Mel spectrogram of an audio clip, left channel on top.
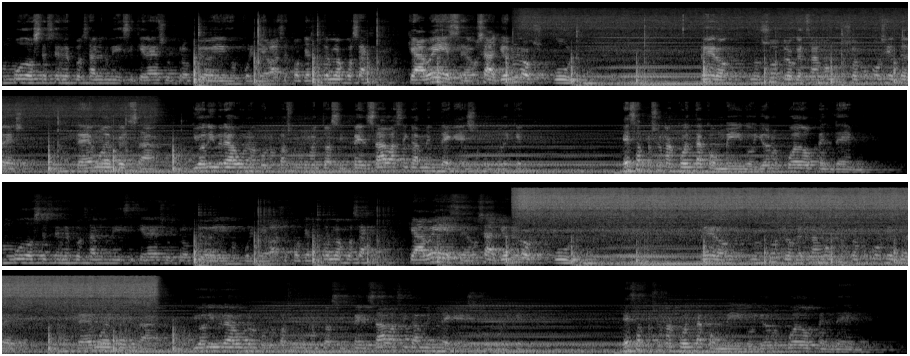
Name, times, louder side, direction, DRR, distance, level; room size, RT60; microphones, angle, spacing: voice 1, 0.0-3.7 4.1-5.8 7.0-9.3 9.8-10.7 11.0-14.3 15.3-17.7, left 3 dB, 90° left, 6 dB, 2.7 m, -31 dB
Walk footsteps, 1.9-2.1 2.5-2.7 3.1-3.3 3.7-4.0 4.4-4.5 5.0-5.2 5.7-5.9 6.3-6.5 7.0-7.2 7.6-7.8 8.3-8.5 8.9-9.1 9.5-9.7 10.2-10.4 10.8-10.9, left 2 dB, 60° left, 2.0 m, -32 dB
sound 1, 5.1-10.6, right 14 dB, 55° right, 0.9 m, -31 dB
sound 2, 5.7-17.0, equal, 10° left, 5.4 m, -36 dB
27.5 x 20.5 x 5.6 m, 0.95 s
head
